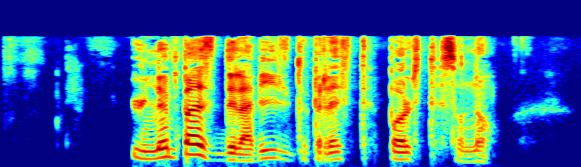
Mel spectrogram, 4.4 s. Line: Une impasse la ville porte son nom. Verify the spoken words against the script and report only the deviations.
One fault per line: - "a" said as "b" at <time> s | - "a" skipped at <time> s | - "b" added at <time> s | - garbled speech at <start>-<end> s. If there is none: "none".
- "de" added at 1.6 s
- "de Brest" added at 2.2 s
